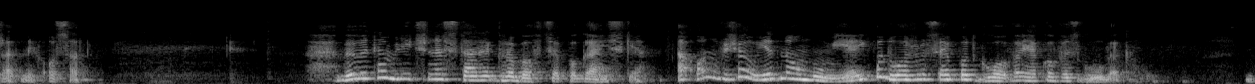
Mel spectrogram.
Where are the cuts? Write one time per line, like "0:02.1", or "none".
none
